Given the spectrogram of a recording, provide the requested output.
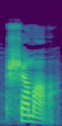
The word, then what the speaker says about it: ক্ষমা: মনে করেন যে ক্ষমা ক্ষমা শব্দটা আমরা উচ্চারণ করবো ক্ষমা ক্যামা ক্যামা কটা উজ্জ্ব থাকবে ক্ষমা ক্যামা এভাবে ঠিক আছে ক্যামা উচ্চারণ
